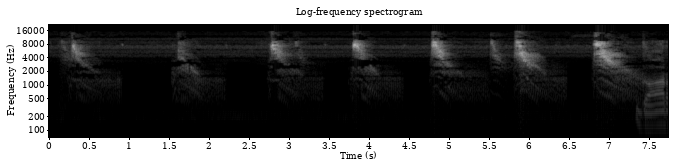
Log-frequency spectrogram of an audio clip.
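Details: Young leopard cat being hand-reared on milk, calling in loud, piercing, downward-sweeping cries repeated roughly every second, each with a raspy tail, over a faint constant hum.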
